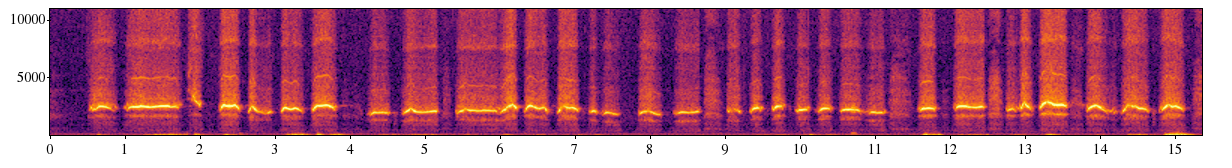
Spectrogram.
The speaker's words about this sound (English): I'll whistle it and then I'll look it up.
